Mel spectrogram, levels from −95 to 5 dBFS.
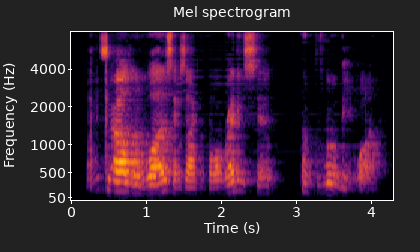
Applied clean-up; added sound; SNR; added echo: neural mask model DeepFilterNet 3.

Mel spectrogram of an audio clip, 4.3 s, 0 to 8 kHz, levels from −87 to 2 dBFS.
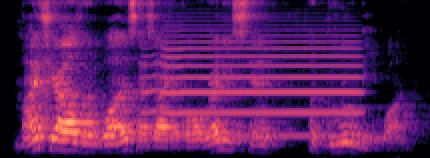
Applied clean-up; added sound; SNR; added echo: none; Trumpet; 11 dB; reverberation time 0.7 s.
